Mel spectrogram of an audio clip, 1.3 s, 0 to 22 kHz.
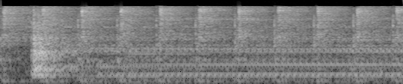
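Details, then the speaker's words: Bambi BB50D air compressor supplying steam engines, tank drawn from 8 down to 6 bar: quiet motor start then steady fast chuffing about seven beats a second over a soft hum, normal compressor cut-in. "that noise is the sound that the compressor makes when the compressors both switch back on again"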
